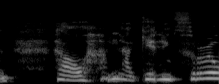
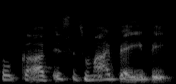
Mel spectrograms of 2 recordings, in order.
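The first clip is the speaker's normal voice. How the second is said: near tears; 3 semitones higher, 5 dB quieter than usual. Retold or imitated. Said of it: "I wanted to cry".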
